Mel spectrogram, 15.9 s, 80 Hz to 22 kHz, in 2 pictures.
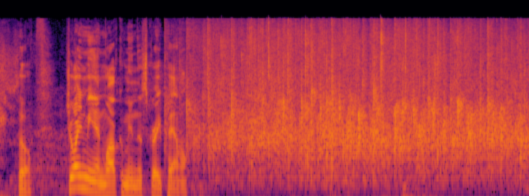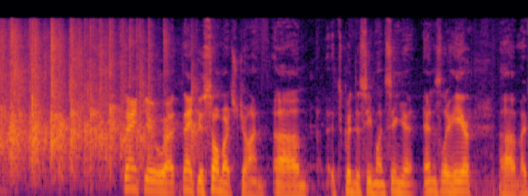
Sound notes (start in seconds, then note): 2.3 audience applauds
